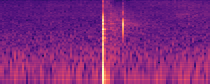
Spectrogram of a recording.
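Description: A cue strikes a snooker ball with a sharp crack.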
